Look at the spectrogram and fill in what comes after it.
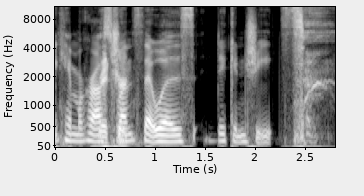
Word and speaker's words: Dickensheets: D-I-C-K-E-N-S-H-E-E-T-S. Dick and Sheets. – Dick and Sheets.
